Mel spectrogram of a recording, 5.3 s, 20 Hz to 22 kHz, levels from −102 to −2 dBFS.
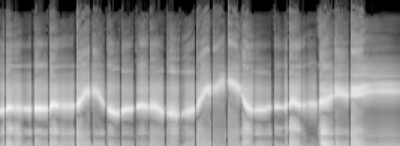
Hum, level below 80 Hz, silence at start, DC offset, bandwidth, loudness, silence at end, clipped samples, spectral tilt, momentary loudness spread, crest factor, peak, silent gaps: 50 Hz at -40 dBFS; -34 dBFS; 0 s; under 0.1%; 19.5 kHz; -11 LUFS; 0 s; 0.7%; -2 dB/octave; 4 LU; 12 dB; 0 dBFS; none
